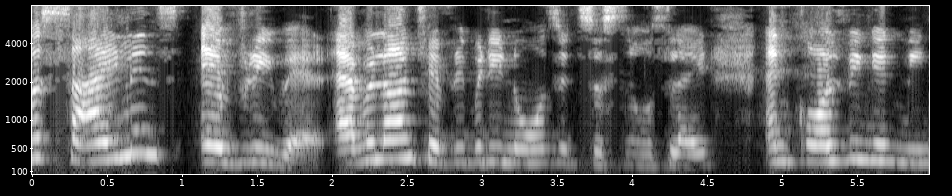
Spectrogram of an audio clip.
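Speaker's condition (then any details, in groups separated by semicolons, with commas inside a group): No condition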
